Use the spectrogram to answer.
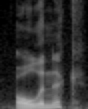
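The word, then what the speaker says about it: Oleynik: Okay, so it's Larissa Olenek, I guess is how you say it. – That sounds right.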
